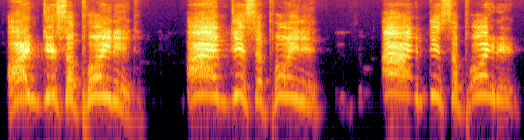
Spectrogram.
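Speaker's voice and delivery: high, slow hammed-up scolding; mock disappointed dad. Parodying Jericho's angry dad speech, hammed-up scolding. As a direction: overdo the let-down father. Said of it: "the angry dad speech".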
